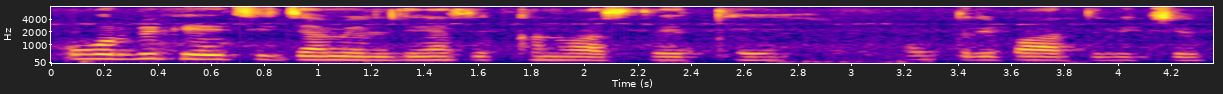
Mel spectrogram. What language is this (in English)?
Punjabi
